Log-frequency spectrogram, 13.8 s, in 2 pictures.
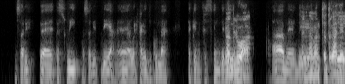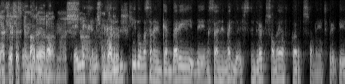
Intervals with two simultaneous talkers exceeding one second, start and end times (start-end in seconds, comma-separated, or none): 6.0-9.5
